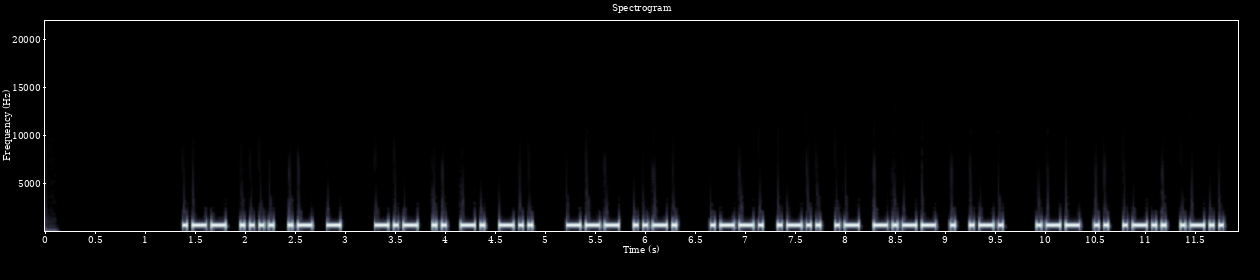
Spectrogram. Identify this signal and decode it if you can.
Morse code, heard as a keyed tone, about 25 wpm, 700 Hz. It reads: WHAT KIND OF PLAYER WILL
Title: Sentences from Top 1000 Words - Review Part 4 - 25wpm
